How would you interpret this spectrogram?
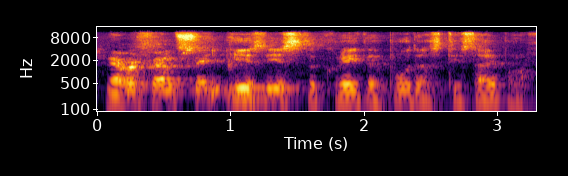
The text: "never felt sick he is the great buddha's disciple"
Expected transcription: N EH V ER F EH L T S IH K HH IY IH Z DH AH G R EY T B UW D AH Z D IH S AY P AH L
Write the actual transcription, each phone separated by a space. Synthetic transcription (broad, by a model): N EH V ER F EH L T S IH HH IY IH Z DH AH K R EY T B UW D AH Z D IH S AY P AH L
